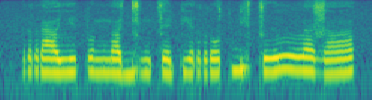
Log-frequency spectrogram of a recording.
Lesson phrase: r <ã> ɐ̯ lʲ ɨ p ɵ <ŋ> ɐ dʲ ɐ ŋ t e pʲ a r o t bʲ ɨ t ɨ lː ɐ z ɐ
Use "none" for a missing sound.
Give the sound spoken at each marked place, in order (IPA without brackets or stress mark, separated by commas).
a, ŋ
